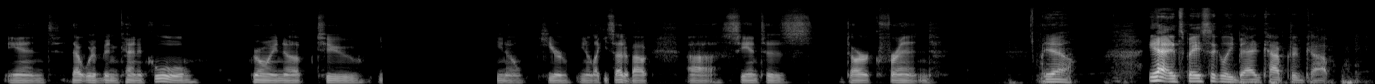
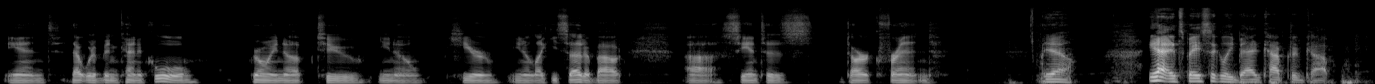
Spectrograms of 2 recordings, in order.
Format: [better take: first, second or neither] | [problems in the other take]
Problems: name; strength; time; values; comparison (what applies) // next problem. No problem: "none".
second | audio freezing; at 4 s for 1 s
